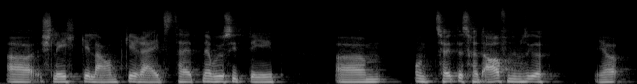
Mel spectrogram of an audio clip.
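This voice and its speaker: A man's voice: mid-range voice, normal speed. A man in his twenties with an Austrian accent, telling his own story as a guest in a casual, chatty interview. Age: 20s. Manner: chatty, relaxed anecdotal storytelling.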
